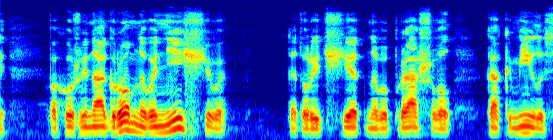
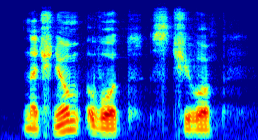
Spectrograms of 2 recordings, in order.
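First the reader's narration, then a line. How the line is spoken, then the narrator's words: Plain. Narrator (Russian): сказал Гаврош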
